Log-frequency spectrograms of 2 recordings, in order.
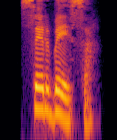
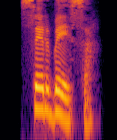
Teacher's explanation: Now listen to the smooth Mexican version with zero TH at all.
